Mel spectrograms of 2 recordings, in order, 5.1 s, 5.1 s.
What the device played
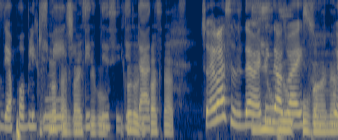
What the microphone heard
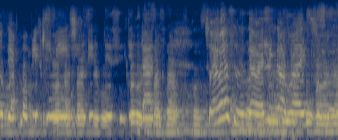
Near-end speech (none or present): present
